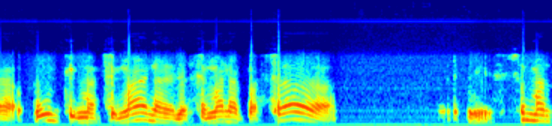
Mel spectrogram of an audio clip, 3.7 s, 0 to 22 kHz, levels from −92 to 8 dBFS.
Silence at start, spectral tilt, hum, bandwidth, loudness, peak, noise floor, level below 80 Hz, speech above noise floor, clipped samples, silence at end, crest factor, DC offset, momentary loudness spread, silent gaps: 0 s; -9 dB/octave; 50 Hz at -50 dBFS; 5.2 kHz; -15 LUFS; 0 dBFS; -49 dBFS; -54 dBFS; 35 dB; under 0.1%; 0 s; 14 dB; under 0.1%; 5 LU; none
